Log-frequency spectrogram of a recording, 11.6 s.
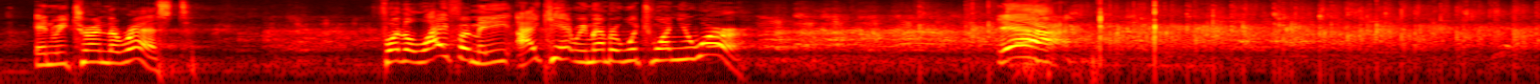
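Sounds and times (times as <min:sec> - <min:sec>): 
speech: 0:00.3 - 0:01.6, 0:02.8 - 0:05.7, 0:07.5 - 0:08.2
laughter: 0:01.6 - 0:04.3, 0:05.6 - 0:11.5
audience clapping, mostly men: 0:06.5 - 0:11.5.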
